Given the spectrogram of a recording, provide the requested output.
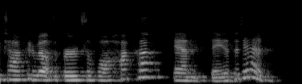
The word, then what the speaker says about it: Oaxaca: Oaxaca is how you pronounce that.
